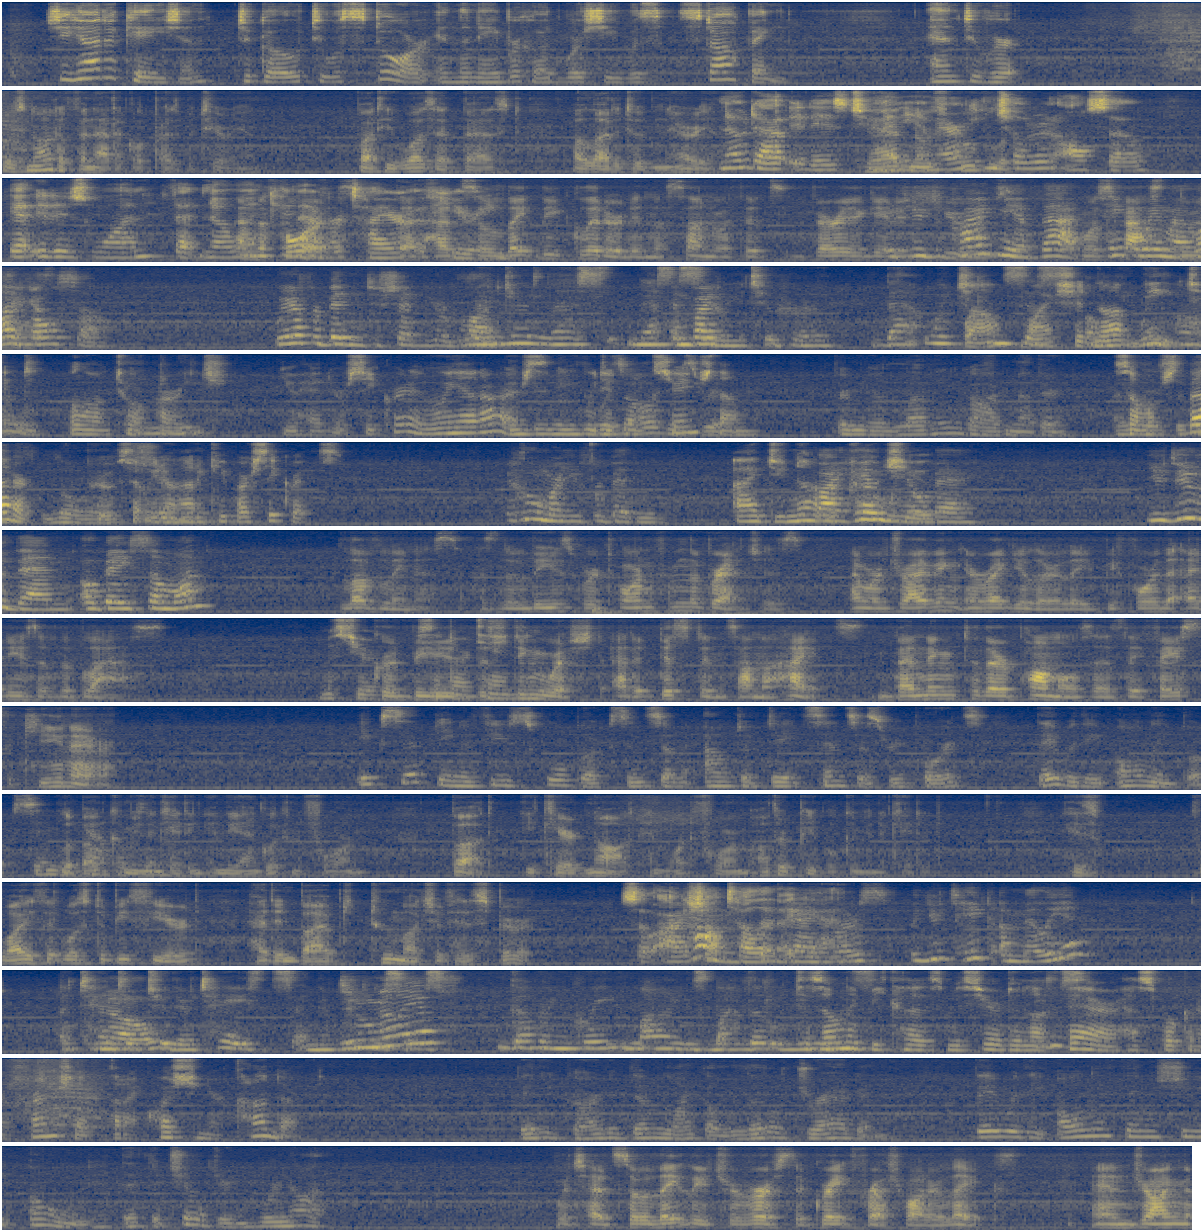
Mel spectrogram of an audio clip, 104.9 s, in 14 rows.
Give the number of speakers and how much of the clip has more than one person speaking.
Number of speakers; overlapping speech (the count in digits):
8, about 24%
